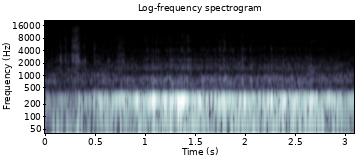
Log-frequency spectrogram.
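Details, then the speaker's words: 2021 Keystone Alliance RV with a Suburban water heater, propane side after replacing the control board: steady low roar as the burner ignites and holds with no sputter or repeated clicking, normal propane ignition. "There we go, guys. That was pretty successful. The board is igniting. It is now on propane."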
